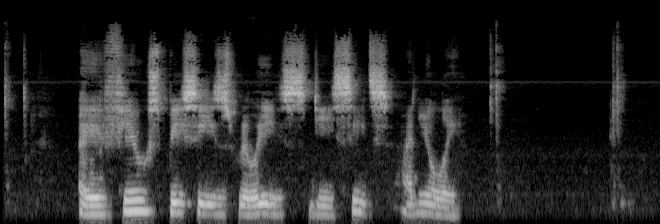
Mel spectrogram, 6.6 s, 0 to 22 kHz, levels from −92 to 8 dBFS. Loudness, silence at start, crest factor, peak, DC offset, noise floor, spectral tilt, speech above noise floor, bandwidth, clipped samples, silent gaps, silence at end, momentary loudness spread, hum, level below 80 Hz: -17 LUFS; 0.05 s; 20 dB; 0 dBFS; under 0.1%; -69 dBFS; -3 dB/octave; 51 dB; 15 kHz; under 0.1%; none; 0.4 s; 24 LU; none; -64 dBFS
